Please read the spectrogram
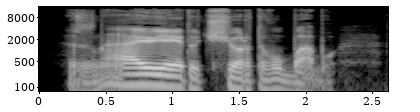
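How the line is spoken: Irritated grumble. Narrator (Russian): раздраженно буркнул Уоррен Трент

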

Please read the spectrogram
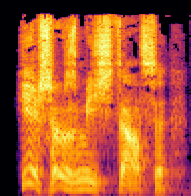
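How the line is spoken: Scornful snort. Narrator (Russian): фыркнул Мелифара

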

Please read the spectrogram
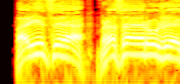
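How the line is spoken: Shouting. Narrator (Russian): крикнул Харри

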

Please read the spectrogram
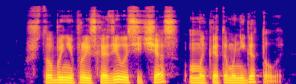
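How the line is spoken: Plain. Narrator (Russian): сказал Виктор

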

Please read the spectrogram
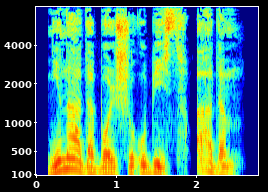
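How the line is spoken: Quiet. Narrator (Russian): тихо сказал Шлак

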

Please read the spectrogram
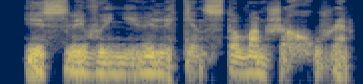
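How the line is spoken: Low muffled growl. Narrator (Russian): прорычал Ваймс глухо

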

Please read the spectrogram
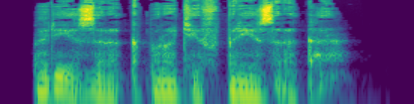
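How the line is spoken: Whispered. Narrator (Russian): прошептал он

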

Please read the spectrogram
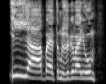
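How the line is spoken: Cat's exclamation. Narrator (Russian): воскликнул кот

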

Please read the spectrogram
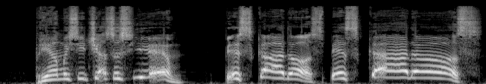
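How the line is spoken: Singsong shouting. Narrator (Russian): нараспев кричал Рафаэль

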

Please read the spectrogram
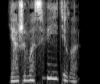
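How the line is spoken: Breathed out. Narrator (Russian): выдохнула Эгвин

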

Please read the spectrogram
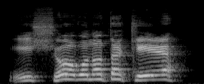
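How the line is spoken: Angry question. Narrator (Ukrainian): Сердито спитав

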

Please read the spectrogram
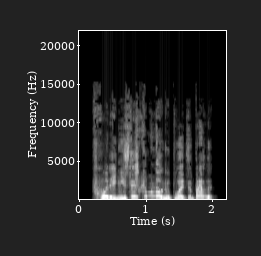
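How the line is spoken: Shrieked. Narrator (Russian): взвизгнула она

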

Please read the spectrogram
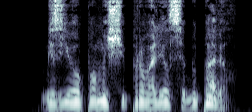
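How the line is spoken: Tired. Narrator (Russian): устало сказала Сашка

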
